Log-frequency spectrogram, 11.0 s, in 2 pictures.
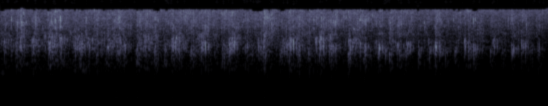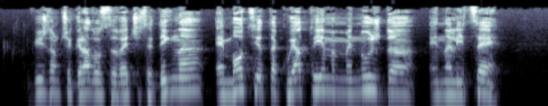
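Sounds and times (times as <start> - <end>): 
applause: 0.0 - 6.3
speech: 5.8 - 10.5.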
